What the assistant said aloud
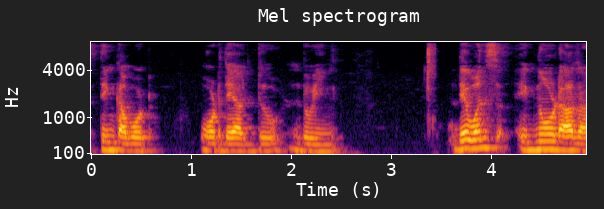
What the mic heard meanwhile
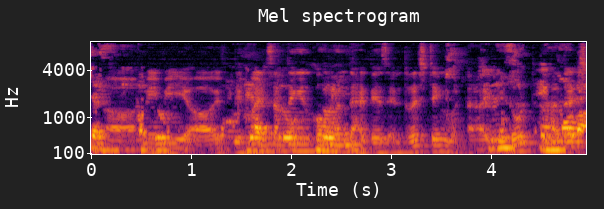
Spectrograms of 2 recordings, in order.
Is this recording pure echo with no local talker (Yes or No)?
No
